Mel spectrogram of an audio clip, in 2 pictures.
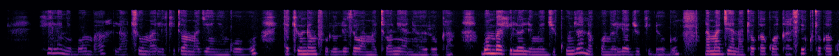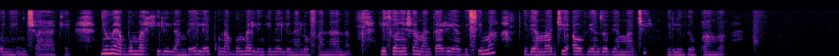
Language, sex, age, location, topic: Swahili, female, 25-35, Nairobi, government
